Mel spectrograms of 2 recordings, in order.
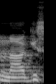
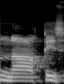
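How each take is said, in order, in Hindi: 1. बीच का व्यंजन कड़ा g है। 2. बीच का व्यंजन गहरा पीछे वाला q है। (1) "लेकिन बोलने के लिए लोग नागस का इस्तेमाल करते हैं, नागस या नागिस ऐसे बोलते हैं" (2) "नाक़िस अरबी में लिखेंगे ना तो नाक़िस लिखेंगे, नून, अलिफ़, क़ाफ़ और स्वाद"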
